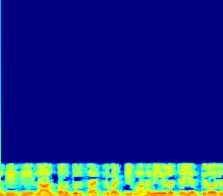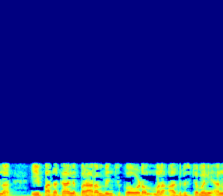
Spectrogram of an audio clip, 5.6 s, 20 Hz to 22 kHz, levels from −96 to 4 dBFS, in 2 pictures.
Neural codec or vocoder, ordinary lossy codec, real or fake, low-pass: none; none; real; 3.6 kHz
